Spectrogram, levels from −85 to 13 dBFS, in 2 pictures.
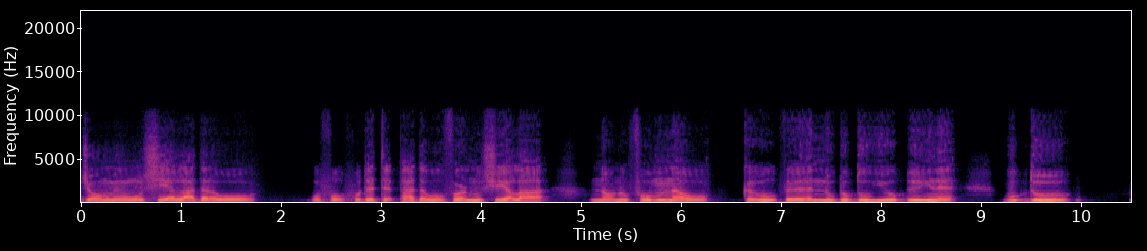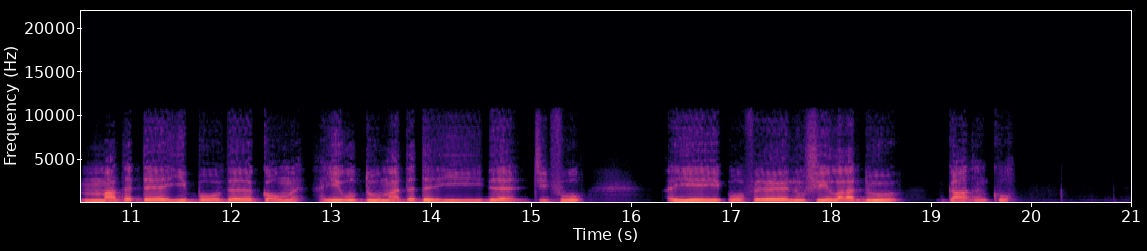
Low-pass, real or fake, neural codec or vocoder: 10.8 kHz; fake; codec, 16 kHz in and 24 kHz out, 0.4 kbps, LongCat-Audio-Codec, fine tuned four codebook decoder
